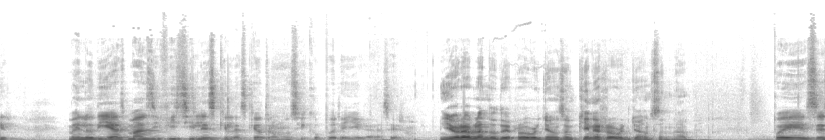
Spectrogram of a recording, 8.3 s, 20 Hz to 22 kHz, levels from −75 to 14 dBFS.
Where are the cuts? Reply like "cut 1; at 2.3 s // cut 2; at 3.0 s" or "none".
none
